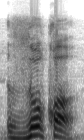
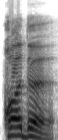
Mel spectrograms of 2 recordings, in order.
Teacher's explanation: قاف حروف قلقلہ میں سے ہے تو یہاں پر قلقلہ کریں گے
